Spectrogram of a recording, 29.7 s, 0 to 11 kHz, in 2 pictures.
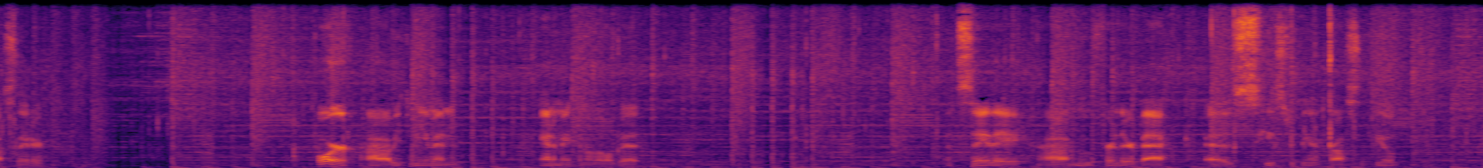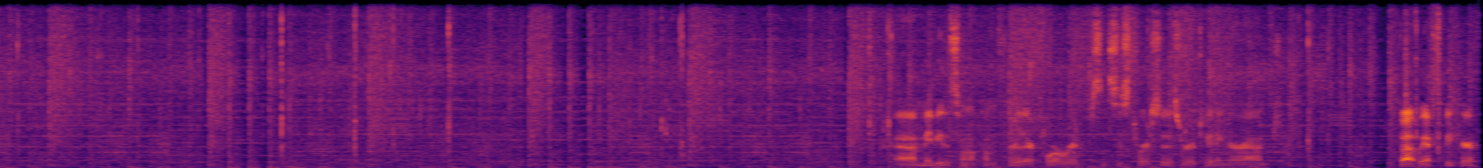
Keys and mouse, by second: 0.1 alt+a, 1.8 alt+a, 3.7 Up, 4.8 Up, 5.3 Down, 6.2 Up, 7.4 Right, 8.2 KP_3, 9.4 g, 10.4 r, 11.3 g, 12.1 z, 12.4 z, 13.2 ctrl+KP_3, 15.0 g, 16.3 r, 17.2 g, 18.8 i, 19.4 a, 21.7 alt+a, 23.8 alt+a, 25.6 Up, 26.7 g, 28.0 g.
